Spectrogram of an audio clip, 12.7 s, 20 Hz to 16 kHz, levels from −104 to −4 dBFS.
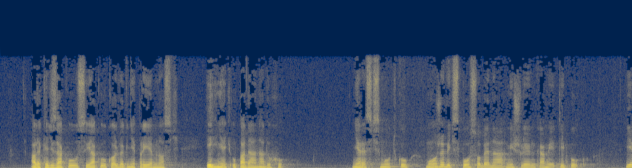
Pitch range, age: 95-130 Hz, 40-59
